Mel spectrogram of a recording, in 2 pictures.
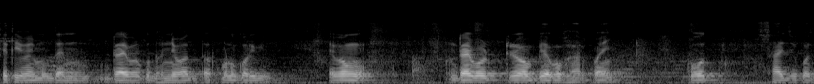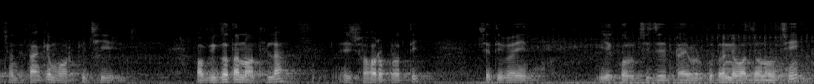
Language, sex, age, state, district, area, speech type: Odia, male, 30-45, Odisha, Malkangiri, urban, spontaneous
